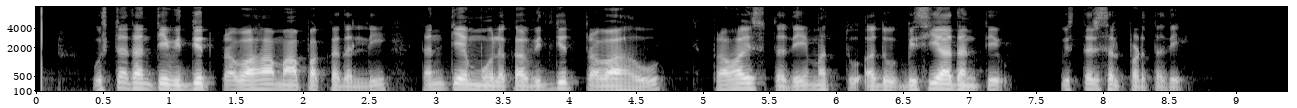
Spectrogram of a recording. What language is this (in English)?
Kannada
